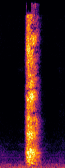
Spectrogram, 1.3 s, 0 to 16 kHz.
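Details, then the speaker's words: Huff cough (forced expiration technique) demonstrated as a breathing exercise for COVID-19 and COPD mucus clearance: inhale through the nose, then forceful exhales with a "ha" sound, contracting the stomach muscles. "What you need to do, you need to inhale, exhale with the sound of ha."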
